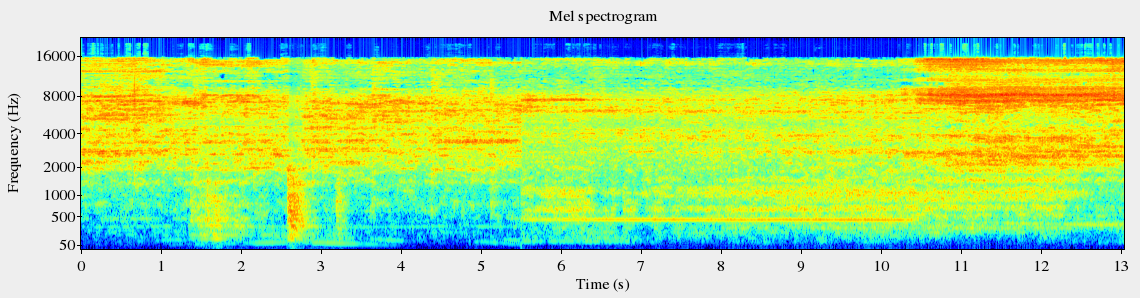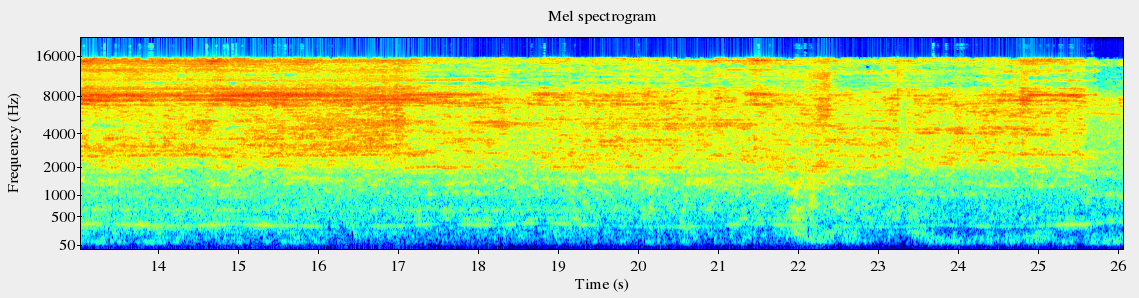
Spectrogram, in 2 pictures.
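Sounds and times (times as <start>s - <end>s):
motor whining: 0.5s - 15.9s.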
